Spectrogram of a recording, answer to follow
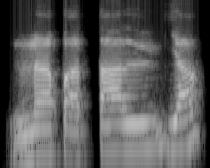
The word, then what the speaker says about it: Naphtali: Is the tribe of Naphtali, which is pronounced in the Hebrew Napatalia, which means my wrestling, and they are the people of today from Argentina to Chile.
